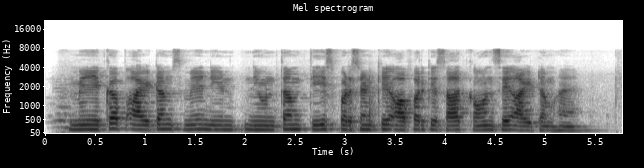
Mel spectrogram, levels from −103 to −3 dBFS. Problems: none marked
